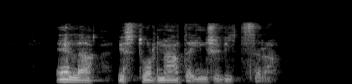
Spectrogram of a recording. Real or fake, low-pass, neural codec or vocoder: real; 7.2 kHz; none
